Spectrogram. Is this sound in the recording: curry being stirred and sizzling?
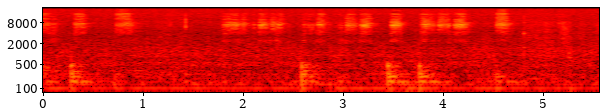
no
